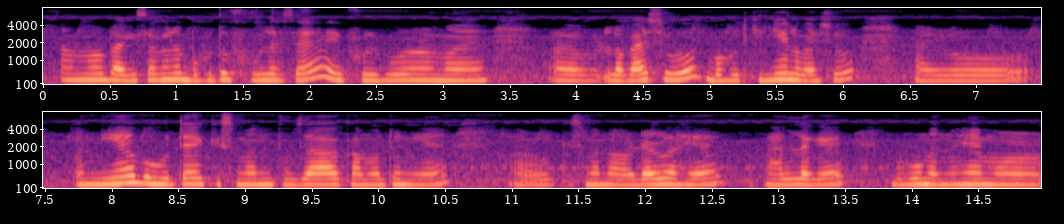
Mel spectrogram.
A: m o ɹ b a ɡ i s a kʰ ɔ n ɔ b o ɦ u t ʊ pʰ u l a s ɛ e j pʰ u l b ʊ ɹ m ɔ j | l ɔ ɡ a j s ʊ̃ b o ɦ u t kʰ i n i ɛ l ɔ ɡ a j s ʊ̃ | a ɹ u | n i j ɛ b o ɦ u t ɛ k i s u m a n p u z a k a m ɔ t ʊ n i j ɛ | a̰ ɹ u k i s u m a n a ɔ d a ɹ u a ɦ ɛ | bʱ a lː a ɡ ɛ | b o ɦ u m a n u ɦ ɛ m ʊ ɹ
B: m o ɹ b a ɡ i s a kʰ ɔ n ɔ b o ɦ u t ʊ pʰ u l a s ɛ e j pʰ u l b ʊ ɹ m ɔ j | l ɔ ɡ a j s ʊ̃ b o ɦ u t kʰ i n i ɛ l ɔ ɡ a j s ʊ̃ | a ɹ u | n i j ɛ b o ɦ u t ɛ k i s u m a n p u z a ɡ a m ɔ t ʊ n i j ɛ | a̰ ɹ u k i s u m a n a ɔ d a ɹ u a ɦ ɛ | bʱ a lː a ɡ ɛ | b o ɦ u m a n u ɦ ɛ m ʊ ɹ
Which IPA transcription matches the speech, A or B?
A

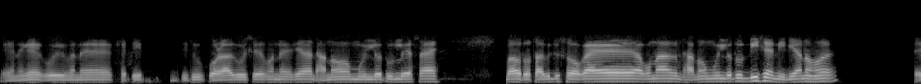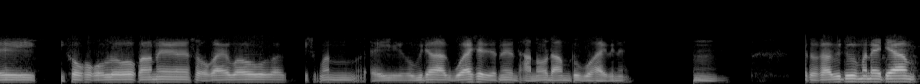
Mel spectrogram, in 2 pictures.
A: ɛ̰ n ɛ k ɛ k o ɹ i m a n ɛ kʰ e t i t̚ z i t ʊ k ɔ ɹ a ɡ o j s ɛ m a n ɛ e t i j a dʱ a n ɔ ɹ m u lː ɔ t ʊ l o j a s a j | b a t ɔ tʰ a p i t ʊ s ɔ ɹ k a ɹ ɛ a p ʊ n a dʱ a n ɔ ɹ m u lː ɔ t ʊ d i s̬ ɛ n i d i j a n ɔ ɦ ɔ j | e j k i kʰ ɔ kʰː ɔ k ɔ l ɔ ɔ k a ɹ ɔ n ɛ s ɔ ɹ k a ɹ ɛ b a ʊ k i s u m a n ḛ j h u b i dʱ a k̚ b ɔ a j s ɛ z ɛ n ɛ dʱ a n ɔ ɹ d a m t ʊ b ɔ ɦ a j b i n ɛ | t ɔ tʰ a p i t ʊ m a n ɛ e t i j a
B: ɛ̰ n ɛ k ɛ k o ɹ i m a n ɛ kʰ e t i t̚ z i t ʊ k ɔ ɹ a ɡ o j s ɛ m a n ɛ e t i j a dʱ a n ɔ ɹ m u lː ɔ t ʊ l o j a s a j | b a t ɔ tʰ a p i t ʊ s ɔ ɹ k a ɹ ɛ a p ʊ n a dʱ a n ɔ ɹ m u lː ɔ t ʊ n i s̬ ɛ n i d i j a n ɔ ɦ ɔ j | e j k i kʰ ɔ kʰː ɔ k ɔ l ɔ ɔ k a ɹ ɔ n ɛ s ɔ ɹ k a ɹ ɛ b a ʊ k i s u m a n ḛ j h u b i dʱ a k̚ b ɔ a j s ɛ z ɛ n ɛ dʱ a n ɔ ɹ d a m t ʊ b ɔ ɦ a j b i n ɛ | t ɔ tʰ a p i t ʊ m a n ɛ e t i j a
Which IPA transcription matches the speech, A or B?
A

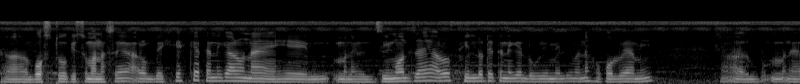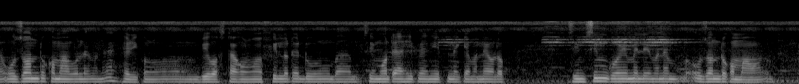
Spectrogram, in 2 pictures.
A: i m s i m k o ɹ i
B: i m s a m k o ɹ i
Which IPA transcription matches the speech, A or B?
A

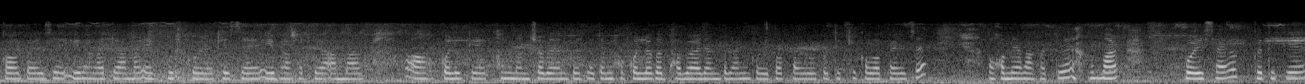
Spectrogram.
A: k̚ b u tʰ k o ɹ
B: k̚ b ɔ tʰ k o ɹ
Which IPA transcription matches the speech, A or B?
A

